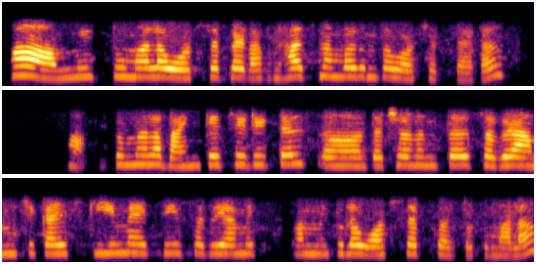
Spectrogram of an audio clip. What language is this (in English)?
Marathi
